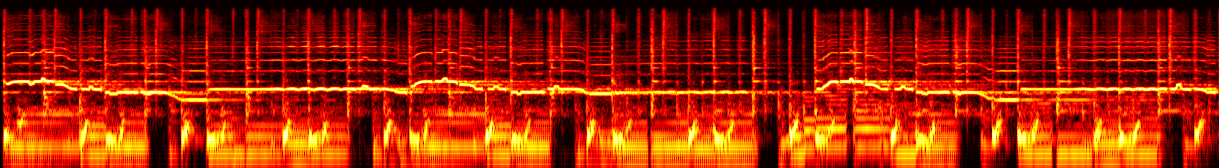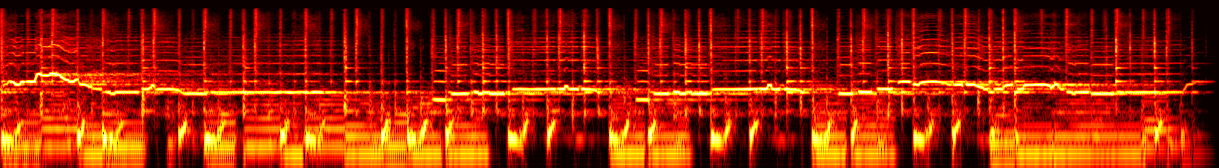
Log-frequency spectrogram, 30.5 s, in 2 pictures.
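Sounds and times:
flute: 0.0s - 30.4s.

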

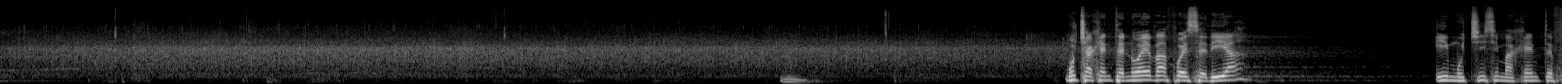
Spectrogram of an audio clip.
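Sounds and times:
audience applause: 0.0s - 11.6s
speech: 7.8s - 8.2s, 10.7s - 12.6s, 14.4s - 15.6s.

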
